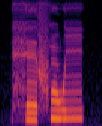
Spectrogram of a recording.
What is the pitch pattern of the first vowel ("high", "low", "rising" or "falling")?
low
